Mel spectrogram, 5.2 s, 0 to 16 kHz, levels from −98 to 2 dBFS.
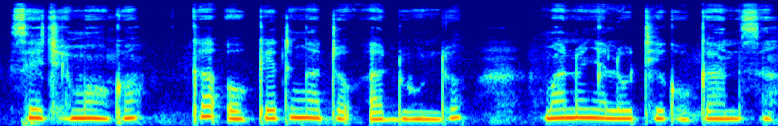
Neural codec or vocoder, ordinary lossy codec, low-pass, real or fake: none; none; 14.4 kHz; real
